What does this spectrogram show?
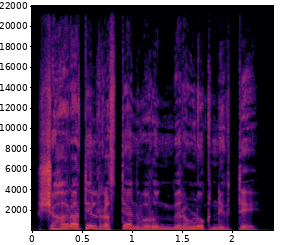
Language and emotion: Marathi, neutral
